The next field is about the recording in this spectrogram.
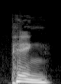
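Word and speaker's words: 苹: The word for apple in Chinese, ping, sounds like the word for peace, ping'an.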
